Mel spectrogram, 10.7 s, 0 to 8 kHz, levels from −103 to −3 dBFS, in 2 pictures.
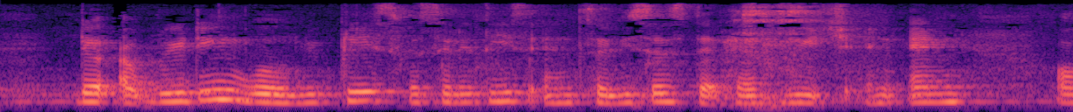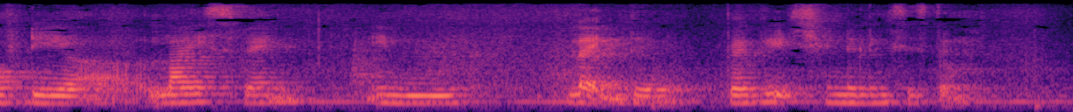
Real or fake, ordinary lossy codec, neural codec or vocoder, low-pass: real; MP3, 32 kbps; none; 7.2 kHz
